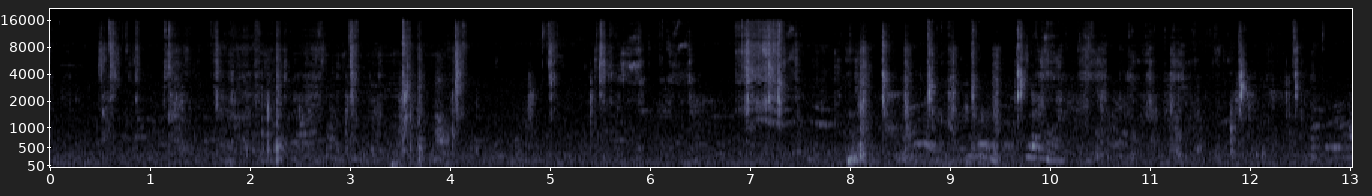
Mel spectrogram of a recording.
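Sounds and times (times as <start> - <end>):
crunchy chewing: 0.0 - 12.9
wet chewing mouth clicks: 8.0 - 12.6.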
